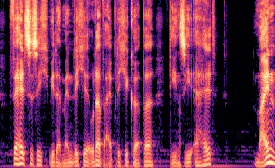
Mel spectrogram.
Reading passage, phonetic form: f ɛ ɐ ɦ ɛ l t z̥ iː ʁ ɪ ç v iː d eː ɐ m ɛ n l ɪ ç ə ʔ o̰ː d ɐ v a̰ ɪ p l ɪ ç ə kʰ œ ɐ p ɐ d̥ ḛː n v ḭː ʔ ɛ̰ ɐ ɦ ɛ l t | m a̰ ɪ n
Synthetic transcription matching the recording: f ɛ ɐ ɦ ɛ l t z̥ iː z ɪ ç v iː d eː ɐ m ɛ n l ɪ ç ə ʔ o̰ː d ɐ v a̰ ɪ p l ɪ ç ə kʰ œ ɐ p ɐ d̥ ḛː n z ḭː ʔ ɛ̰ ɐ ɦ ɛ l t | m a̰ ɪ n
